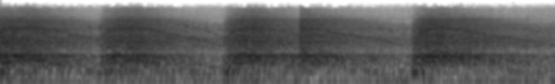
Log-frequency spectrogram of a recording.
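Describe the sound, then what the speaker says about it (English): A food processor chops sliced mushrooms in loud, roaring bursts. Four pulses each surge and then trail off, and no voices are heard. "That just helps you chop them up better in the food processor."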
